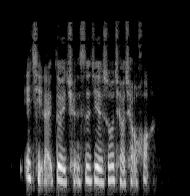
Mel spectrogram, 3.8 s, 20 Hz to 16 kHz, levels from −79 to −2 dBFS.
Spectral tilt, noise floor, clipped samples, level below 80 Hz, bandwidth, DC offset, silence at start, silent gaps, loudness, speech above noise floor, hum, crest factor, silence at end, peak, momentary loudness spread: -5 dB/octave; -81 dBFS; under 0.1%; -70 dBFS; 11.5 kHz; under 0.1%; 0.4 s; none; -19 LUFS; 63 dB; none; 18 dB; 0.75 s; -2 dBFS; 10 LU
